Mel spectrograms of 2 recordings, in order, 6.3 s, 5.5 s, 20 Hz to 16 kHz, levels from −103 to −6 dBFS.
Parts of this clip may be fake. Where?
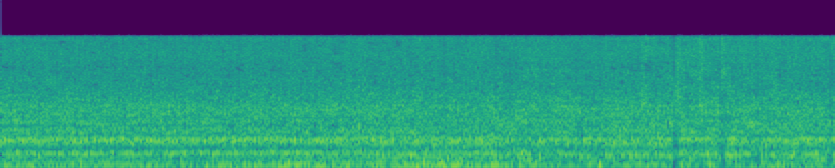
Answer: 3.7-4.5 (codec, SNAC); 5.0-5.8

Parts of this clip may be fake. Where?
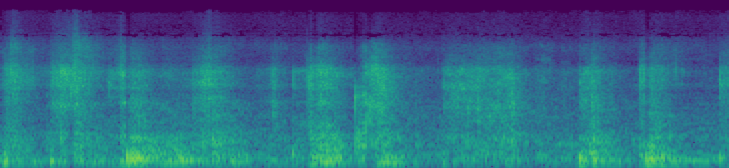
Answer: 0.0-2.8 (codec, SNAC); 4.7-5.5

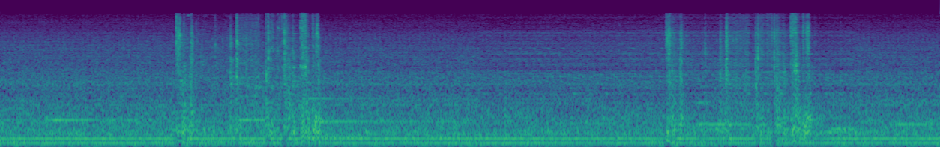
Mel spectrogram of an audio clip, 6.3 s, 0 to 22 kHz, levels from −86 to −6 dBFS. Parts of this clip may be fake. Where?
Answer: 3.2-5.7 (codec, SNAC)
